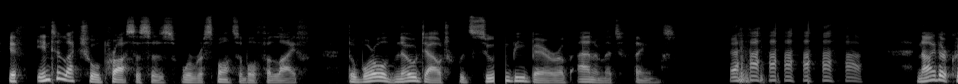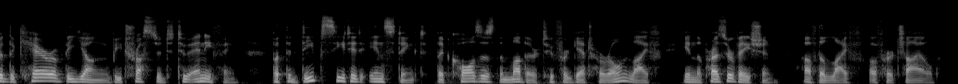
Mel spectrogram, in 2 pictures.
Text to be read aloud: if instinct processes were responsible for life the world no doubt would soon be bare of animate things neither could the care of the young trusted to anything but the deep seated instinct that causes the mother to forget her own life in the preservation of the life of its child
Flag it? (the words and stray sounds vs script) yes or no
yes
